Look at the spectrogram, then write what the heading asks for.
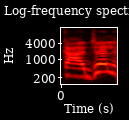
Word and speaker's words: Kajol: बड़ा यूनिक नाम है आपका, काजोल। काजल है ना, but काजल होता है, काजोल हाँ, मतलब बंगाली में काजोल। बंगाली में बंगाली में ऐसे उसका प्रोनाउंसिएशन है पर सर।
